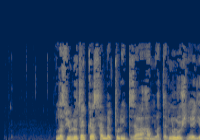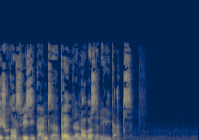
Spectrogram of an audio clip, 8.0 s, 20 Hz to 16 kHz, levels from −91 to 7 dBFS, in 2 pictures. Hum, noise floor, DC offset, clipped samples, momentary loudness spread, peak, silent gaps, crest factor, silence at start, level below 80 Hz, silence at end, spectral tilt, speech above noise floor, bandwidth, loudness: none; -70 dBFS; under 0.1%; under 0.1%; 12 LU; -4 dBFS; none; 18 dB; 1.1 s; -70 dBFS; 1.35 s; -5.5 dB/octave; 50 dB; 11.5 kHz; -21 LUFS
